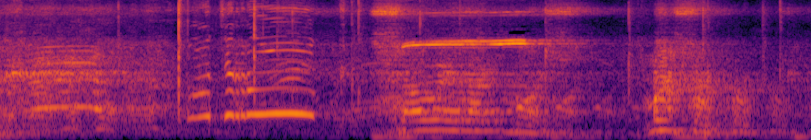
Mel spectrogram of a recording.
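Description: Men's voices calling and shouting over crowd chatter, the loudest call about a second in, with a few sharp clicks around it.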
